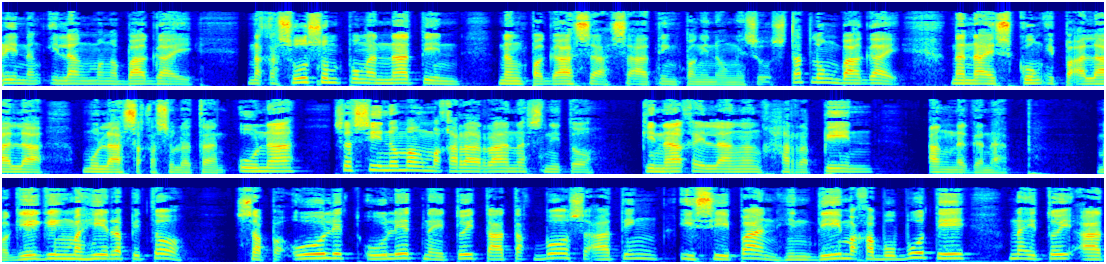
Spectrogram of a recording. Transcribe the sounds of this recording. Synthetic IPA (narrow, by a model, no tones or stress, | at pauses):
ɾɪnɐŋɪlaŋmɐŋabaːɡɐj | nɐkɐsuːsʊmpʊŋɐnːaːt̪ɪnː | ɐŋpɐɡaːsɐsɐʔaːt̪ɪŋpɐŋɪnoʔoŋhɛsust̪ɐt̪loŋbaːɡajnɐnaːʔɪskʊŋɪpɐʔɐlaːlɐ | mʊlasɐkɐsʊlɐt̪anʔuːnɐ | sɐsiːnomɐŋmɐkɐɾaːɾaːnɐsnɪt̪o̞ | kɪnaːkɐʔɪlaːŋɐŋhɐɾɐpɪn | ʔɐŋnɐɡɐna̰p̚ | mɐɡiːɡɪŋmɐɦiːɾɐpʔɪt̪o̞ | sɐpɐʔuːlɪt̪uːlɪt̪̚nɐʔɪt̪o̞jt̪aːt̪ɐk̚bo̞sɐʔaːt̪ɪŋʔɪsiːpɐnɦɪnd̪imɐkɐbubuːt̪ɪ | nɐʔɪt̪o̞jʔa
